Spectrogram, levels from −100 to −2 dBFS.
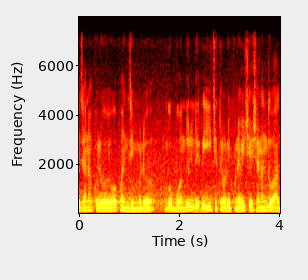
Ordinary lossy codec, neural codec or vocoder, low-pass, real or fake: none; none; 7.2 kHz; real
